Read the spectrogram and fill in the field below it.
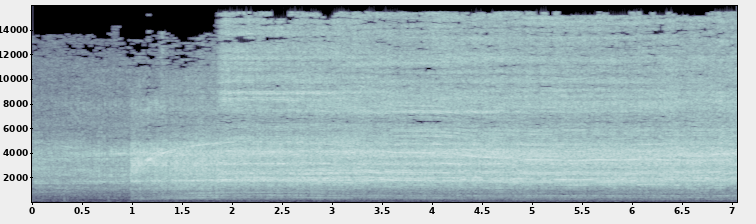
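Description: An angle grinder cuts into metal with a harsh, grating screech.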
